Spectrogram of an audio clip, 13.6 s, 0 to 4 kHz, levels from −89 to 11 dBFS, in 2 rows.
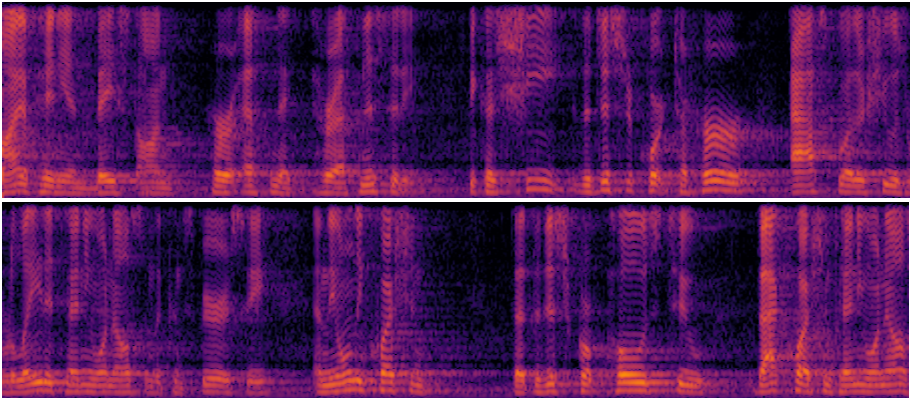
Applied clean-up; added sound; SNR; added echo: none; none; none; none.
